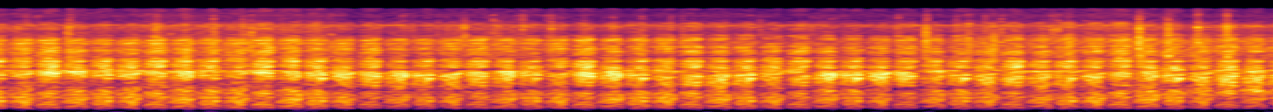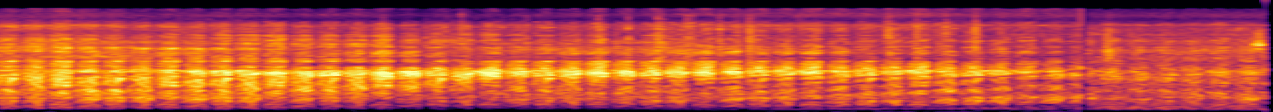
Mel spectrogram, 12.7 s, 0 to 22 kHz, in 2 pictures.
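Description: A PIKO BR 050 model steam locomotive runs with its onboard sound on a DC layout, giving a steady, continuous chuffing and rail noise that lasts throughout at a constant, fairly loud level.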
